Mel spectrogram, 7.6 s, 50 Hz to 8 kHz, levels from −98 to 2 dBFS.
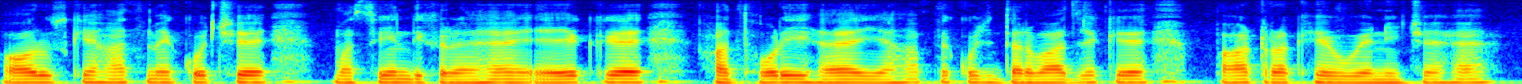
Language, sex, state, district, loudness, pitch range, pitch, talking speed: Hindi, male, Jharkhand, Garhwa, -20 LUFS, 115-125 Hz, 120 Hz, 175 wpm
